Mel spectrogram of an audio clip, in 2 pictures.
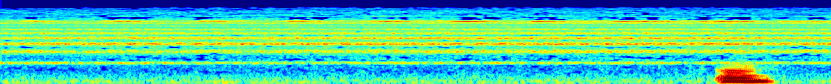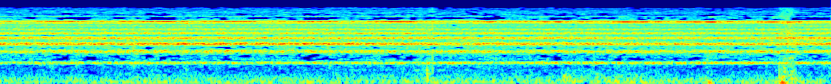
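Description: A steady, high-pitched whine made of several tones stacked together, unchanging in pitch and level, with a man's brief "oh" about three and a half seconds in.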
